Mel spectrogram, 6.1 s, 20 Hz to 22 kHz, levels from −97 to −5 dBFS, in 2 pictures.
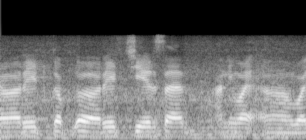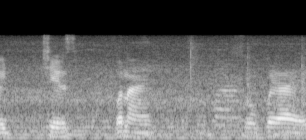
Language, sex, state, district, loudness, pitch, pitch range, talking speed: Marathi, male, Maharashtra, Gondia, -16 LUFS, 130 Hz, 95-135 Hz, 145 wpm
